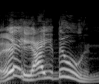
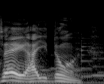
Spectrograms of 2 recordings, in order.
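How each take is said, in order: First: The greeting is overdone and exaggerated. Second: The greeting is simple and relaxed.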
